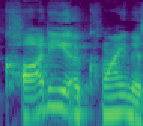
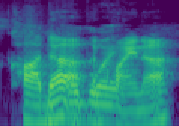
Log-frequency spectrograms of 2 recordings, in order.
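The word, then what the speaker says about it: cauda equina: have a case of Caudy-Aquina syndrome," which if you're going to try to flex every time you say a diagnosis, you should say it correctly. It's Cauda-Aquina.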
